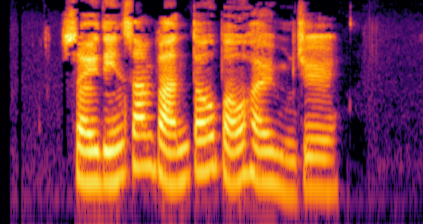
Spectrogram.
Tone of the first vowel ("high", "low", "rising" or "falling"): low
